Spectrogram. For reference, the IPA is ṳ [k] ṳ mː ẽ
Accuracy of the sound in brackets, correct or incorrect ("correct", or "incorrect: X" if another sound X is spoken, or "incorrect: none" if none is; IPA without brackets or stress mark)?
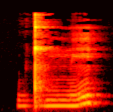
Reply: incorrect: ǃ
